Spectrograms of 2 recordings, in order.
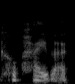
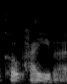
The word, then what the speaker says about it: Copaiba: super mint diges and Copa or copaiba if you want to say it the correct way I don't always say it properly so super mint is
